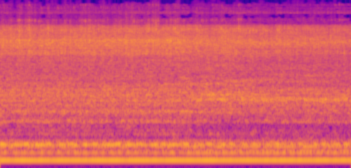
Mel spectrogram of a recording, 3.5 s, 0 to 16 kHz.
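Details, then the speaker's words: Craftsman Atlas 12-inch lathe countershaft after rebuild with the rebuilt motor, thrust bearings fitted, cover off: steady low hum with no scraping, since the pulley no longer rides against the side. "let's see right no more noise I figured that's what it was"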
